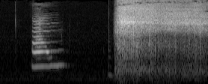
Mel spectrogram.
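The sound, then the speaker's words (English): A person imitates a cat with one short, falling meow, fairly loud, followed after a brief pause by a long, harsh, breathy hiss-like noise. “I need a meow of the week. Yeah. I'll demonstrate for you. Meow. Meow.”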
